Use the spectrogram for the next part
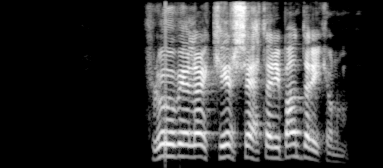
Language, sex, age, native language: Icelandic, male, 70-79, Icelandic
